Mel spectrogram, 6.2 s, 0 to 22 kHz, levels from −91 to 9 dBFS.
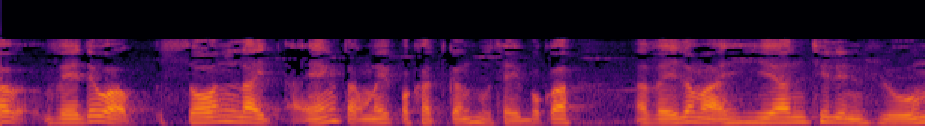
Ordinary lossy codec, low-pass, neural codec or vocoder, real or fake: MP3, 24 kbps; 7.2 kHz; none; real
